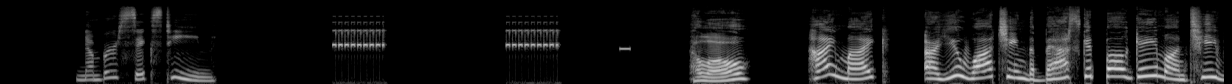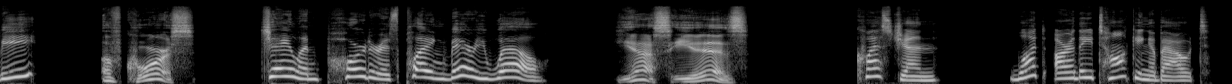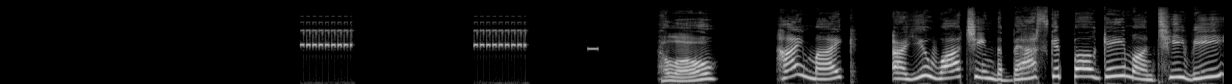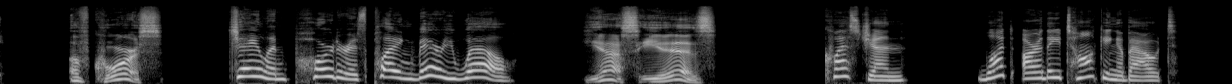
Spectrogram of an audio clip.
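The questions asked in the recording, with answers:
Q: What are they talking about?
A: A basketball game on TV.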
